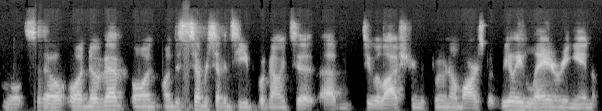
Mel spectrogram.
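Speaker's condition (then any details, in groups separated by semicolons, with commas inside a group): No condition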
